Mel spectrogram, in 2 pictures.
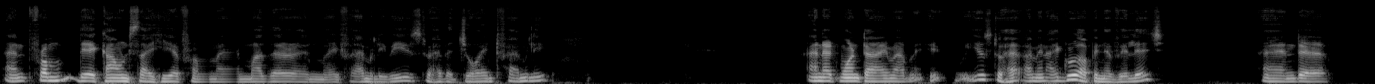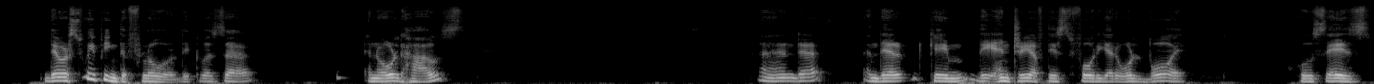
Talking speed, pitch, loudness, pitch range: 145 wpm, 135 Hz, -26 LUFS, 115-155 Hz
